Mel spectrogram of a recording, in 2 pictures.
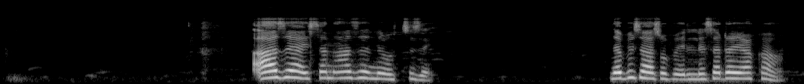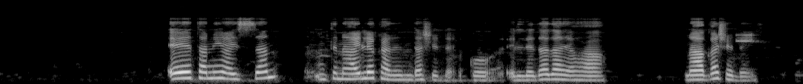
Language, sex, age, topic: Gamo, female, 36-49, government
